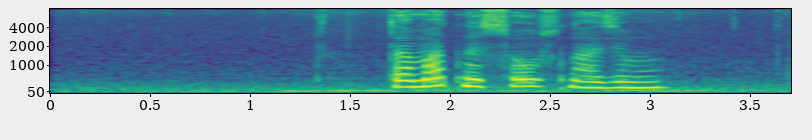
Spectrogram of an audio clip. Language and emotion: Russian, neutral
